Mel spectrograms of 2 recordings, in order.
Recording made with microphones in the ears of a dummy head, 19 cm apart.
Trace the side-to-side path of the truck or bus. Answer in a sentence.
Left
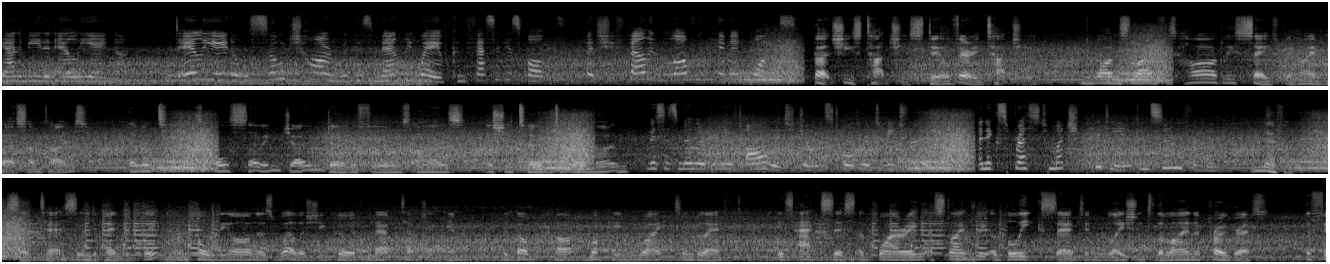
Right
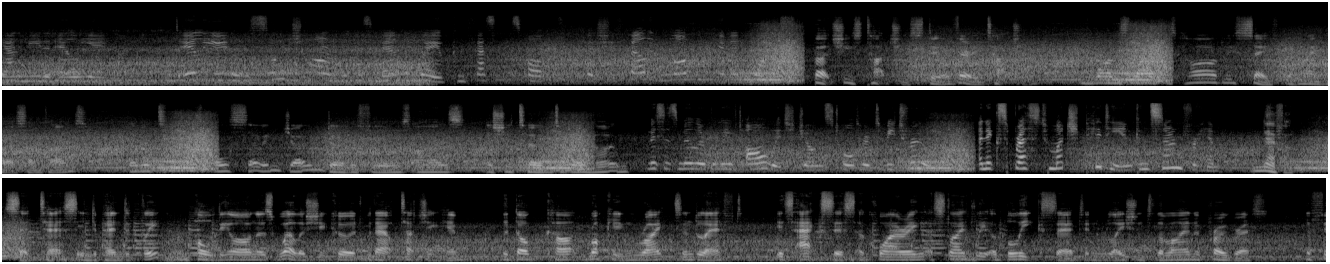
In this clip you hear the truck or bus travel towards the left.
